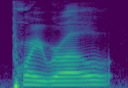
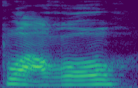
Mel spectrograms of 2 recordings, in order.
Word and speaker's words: Poirot: on like the whole Poirot, Yeah.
